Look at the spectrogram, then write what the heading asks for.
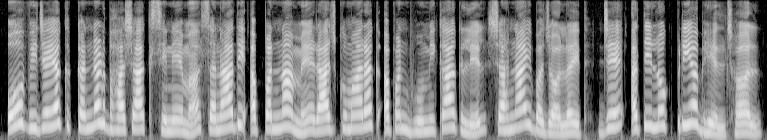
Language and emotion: Maithili, neutral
